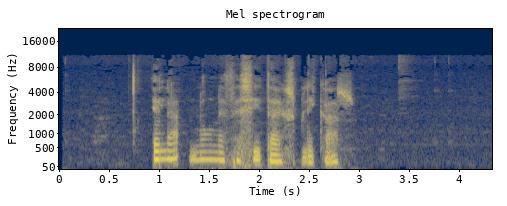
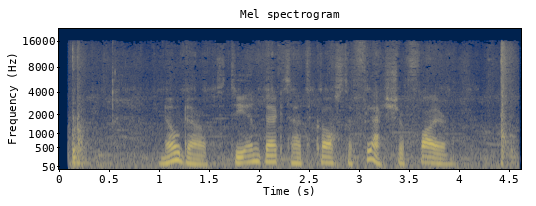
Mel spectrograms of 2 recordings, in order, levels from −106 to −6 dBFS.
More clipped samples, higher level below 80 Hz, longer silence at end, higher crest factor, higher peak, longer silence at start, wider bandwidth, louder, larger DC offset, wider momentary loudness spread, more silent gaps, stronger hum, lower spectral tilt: neither; about the same, -52 dBFS vs -56 dBFS; first, 1.4 s vs 0 s; first, 26 dB vs 16 dB; first, 0 dBFS vs -18 dBFS; first, 0.75 s vs 0.1 s; second, 11.5 kHz vs 16.5 kHz; first, -24 LUFS vs -35 LUFS; neither; second, 9 LU vs 15 LU; neither; neither; second, -4.5 dB/octave vs -6 dB/octave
